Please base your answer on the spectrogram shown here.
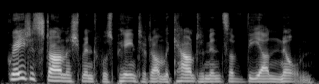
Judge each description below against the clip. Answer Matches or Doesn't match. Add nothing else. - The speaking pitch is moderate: Matches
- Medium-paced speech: Matches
